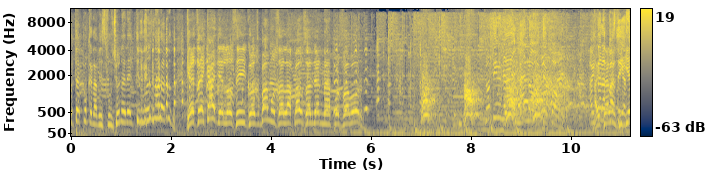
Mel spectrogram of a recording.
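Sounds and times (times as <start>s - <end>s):
speech: 0.0s - 6.1s, 7.6s - 11.1s
laughter: 1.0s - 11.1s
dog barking with short sharp yelps: 7.0s - 9.8s.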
